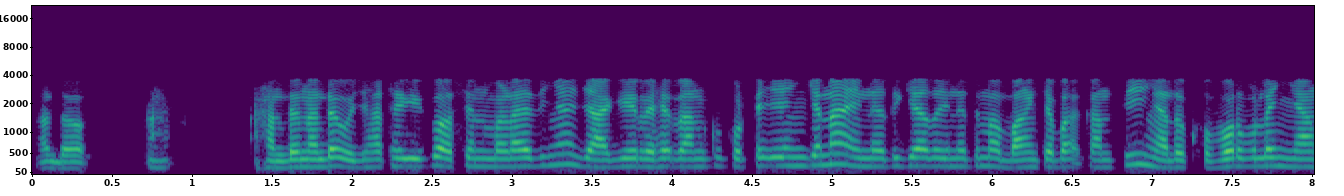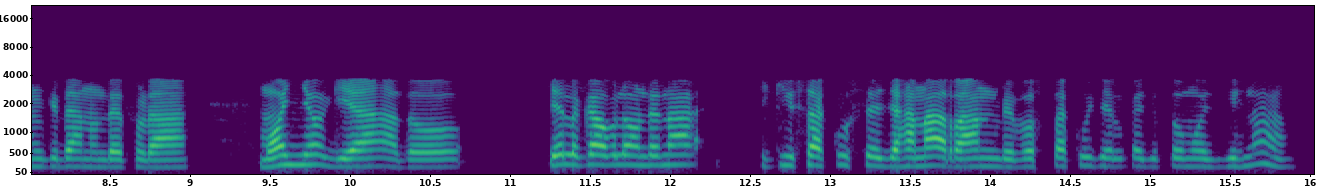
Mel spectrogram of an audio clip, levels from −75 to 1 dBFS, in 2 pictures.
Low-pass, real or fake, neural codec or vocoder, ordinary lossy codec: 3.6 kHz; real; none; none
